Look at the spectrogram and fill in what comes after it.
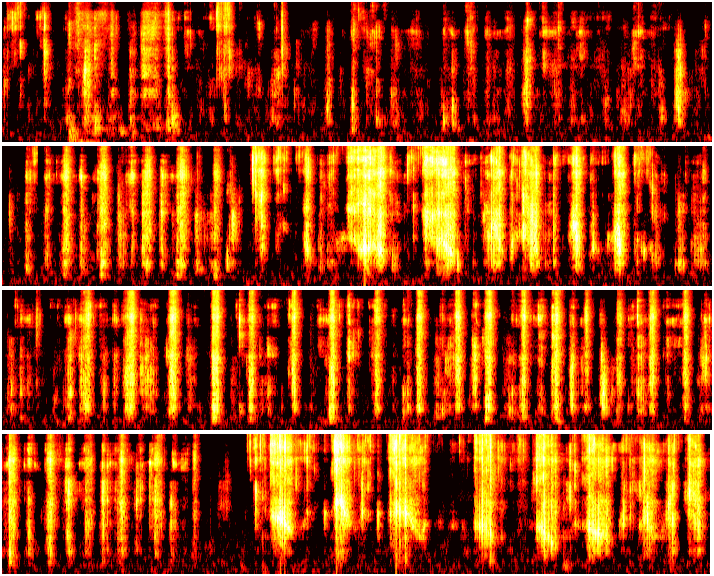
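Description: Close-miked eating sounds: wet chewing and crunching of spicy chicken gizzards, small raw onions and a green chilli. Runs of louder crunching come about ten seconds in and again about twenty-four seconds in.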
